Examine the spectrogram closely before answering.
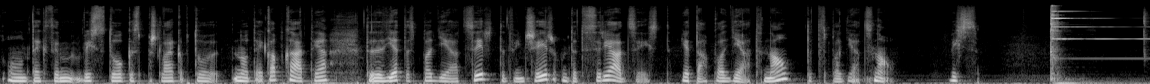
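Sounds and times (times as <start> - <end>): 
speech: 0.1 - 9.9
bell struck to signal time: 10.5 - 11.4.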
